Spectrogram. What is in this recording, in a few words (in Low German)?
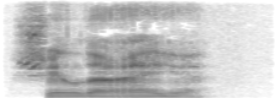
"Schaeldereje", Platt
